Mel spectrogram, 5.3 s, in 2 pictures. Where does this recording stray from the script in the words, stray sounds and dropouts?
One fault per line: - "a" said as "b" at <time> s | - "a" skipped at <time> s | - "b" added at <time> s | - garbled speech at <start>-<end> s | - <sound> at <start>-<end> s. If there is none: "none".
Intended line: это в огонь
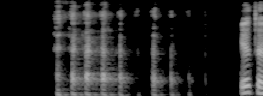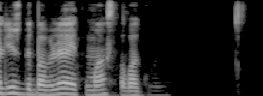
- laugh at 0.5-2.1 s
- "лишь добавляет масла" added at 2.6 s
